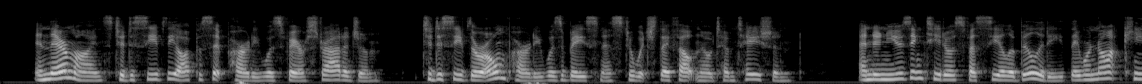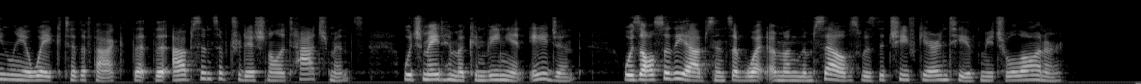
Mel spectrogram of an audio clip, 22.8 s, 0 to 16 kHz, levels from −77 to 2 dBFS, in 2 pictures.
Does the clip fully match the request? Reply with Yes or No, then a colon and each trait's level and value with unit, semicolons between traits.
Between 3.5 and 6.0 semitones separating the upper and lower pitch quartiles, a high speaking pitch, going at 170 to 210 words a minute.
Yes: average, 3.8 semitones; high, 195 Hz; average, 175 wpm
